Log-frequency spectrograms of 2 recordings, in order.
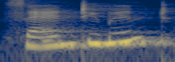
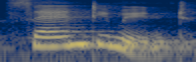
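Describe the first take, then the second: First: sentiment said higher and louder, with a rising end; emphatic repeat. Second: Said in the usual way. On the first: Shown as a demonstration. (Sentiment को ऊँचे और ज़ोर से दोहराएँ) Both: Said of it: "Bhavna, sentiment".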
